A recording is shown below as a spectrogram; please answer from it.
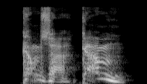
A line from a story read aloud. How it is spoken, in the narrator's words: cried Franklin, rushing upstairs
